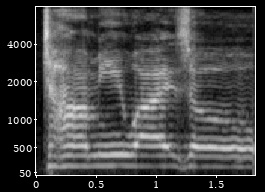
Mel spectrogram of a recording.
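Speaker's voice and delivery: slow, high, drawn-out dying words; dramatic death scene. Pretend. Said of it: "I'll show you my death scene".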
